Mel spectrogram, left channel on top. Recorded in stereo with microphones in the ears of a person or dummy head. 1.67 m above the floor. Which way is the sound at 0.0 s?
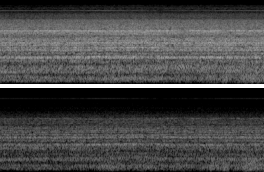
75° left (ahead or behind).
